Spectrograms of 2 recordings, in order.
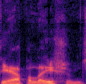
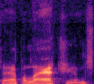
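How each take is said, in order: First: It is said in a non-local pronunciation. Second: It is said in the local pronunciation.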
